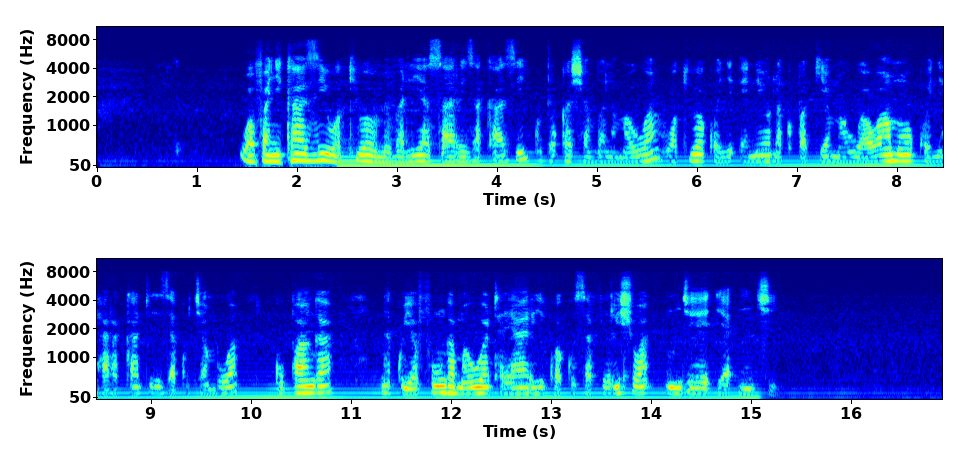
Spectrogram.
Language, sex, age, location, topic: Swahili, male, 36-49, Nairobi, agriculture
